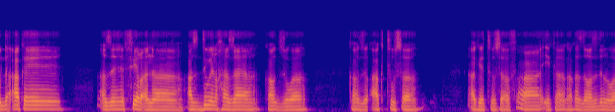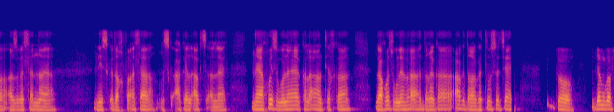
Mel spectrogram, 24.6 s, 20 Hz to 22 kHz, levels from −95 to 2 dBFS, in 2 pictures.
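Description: At 22.51 s a handover gap cuts the speech: no frames arrive for about 80 ms while the call switches networks, so the voice fades out within a few tens of milliseconds and the line sits silent until 22.59 s, losing whatever fell in that span.

From 22.59 s to the end, the call shows a fallback to narrowband. Before the switch, the wideband AMR-WB coding sounds clean, which fits a high HD Voice rate. After it, nothing above 4 kHz remains, and the speech turns duller and rougher, which points to a low-rate AMR-NB mode.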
